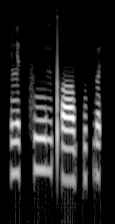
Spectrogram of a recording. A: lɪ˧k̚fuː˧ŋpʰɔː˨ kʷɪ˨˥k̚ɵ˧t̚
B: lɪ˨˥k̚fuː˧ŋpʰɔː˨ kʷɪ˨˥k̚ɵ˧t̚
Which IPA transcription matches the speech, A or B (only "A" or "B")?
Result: A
